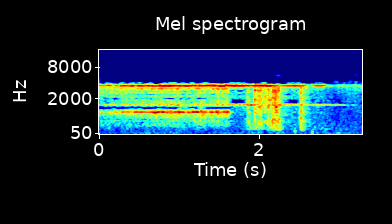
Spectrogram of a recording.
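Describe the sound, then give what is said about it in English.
A telephone rings with a steady, shrill electric bell tone, then cuts off into a couple of clattering handset clicks, fairly loud with no voices. “I I wouldn't hear from him for days, and then then all of, all of a sudden he'd call up at the craziest times.”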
